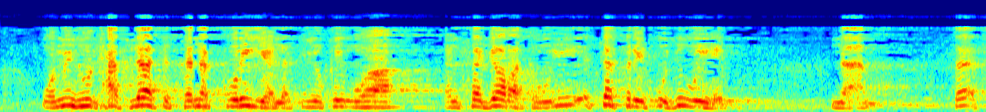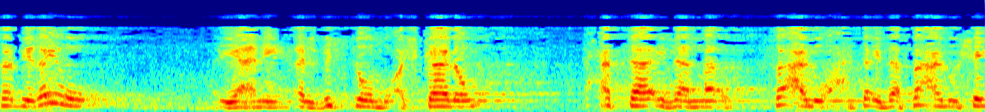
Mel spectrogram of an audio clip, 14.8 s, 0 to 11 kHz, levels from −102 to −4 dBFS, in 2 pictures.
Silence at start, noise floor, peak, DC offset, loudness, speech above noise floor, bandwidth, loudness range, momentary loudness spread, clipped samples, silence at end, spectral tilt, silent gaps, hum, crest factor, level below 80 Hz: 0.3 s; -44 dBFS; -2 dBFS; under 0.1%; -22 LUFS; 23 dB; 7 kHz; 4 LU; 16 LU; under 0.1%; 0 s; -7.5 dB/octave; none; none; 20 dB; -56 dBFS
